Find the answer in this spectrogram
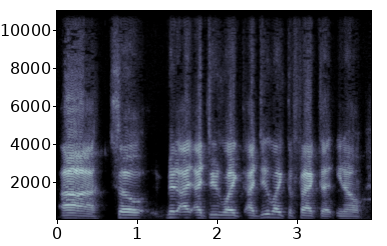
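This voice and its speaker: With a fairly bright, mid-range voice, a male cartoonist talks in a relaxed interview. He's modest and hesitant, frequently repeating words as he gathers his thoughts.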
